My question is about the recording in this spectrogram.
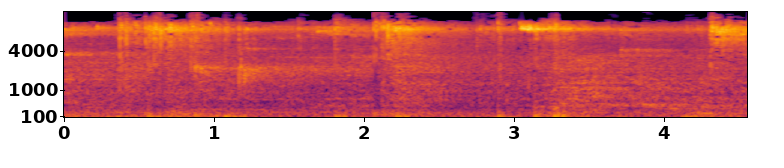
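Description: A volleyball thumping on a hard indoor court floor, several dull bounces about a second apart, echoing in a large sports hall. Players' voices can be heard in the background.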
